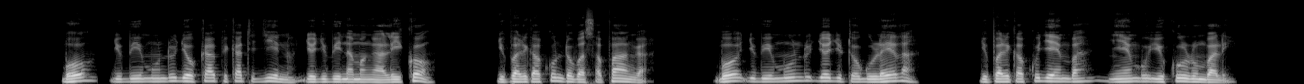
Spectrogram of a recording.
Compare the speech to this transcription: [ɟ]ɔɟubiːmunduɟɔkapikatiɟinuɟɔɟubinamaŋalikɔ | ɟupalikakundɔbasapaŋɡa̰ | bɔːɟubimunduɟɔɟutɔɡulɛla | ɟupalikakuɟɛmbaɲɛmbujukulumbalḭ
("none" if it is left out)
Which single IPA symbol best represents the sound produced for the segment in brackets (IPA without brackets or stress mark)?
b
